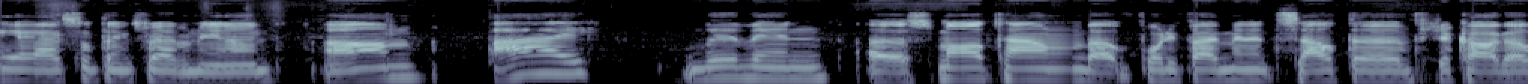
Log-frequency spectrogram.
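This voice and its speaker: A man with an American accent talks in a plain, everyday voice at medium pitch and a fairly slow pace, with ordinary pitch variation and very even loudness. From Illinois, US Midwest. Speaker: dock worker, fantasy football league member. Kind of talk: casual chat.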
